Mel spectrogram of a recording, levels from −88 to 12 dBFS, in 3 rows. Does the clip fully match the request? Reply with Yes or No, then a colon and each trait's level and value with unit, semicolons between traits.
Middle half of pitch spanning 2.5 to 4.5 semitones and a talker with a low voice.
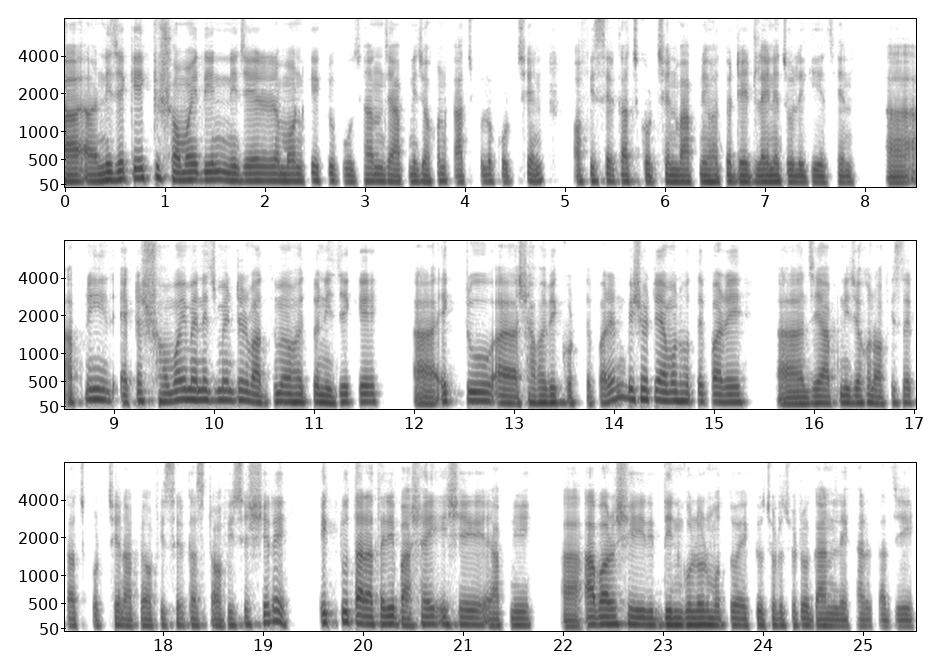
Yes: average, 3.6 semitones; low, 120 Hz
